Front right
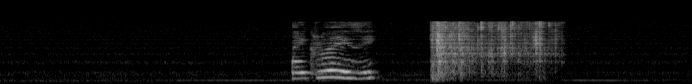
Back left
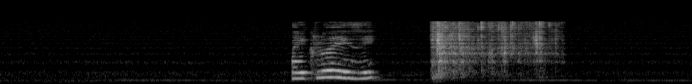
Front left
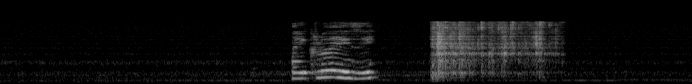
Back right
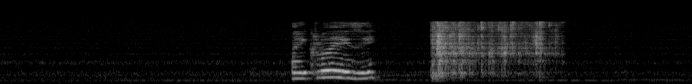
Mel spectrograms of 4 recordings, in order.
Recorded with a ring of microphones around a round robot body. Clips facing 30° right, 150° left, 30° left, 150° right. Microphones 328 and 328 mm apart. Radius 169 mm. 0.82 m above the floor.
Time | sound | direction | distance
2.9 | laughter | 90° left | 1.2 m
4.3 | crumpling | 55° right | 0.6 m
